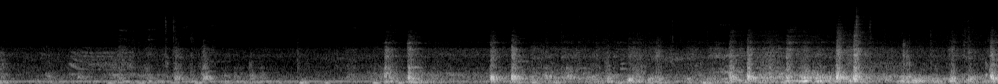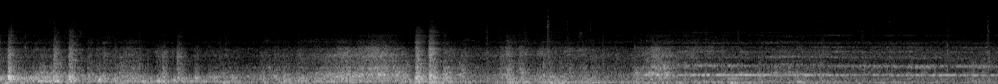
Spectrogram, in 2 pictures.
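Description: Keihin-Tohoku line E233-series electric commuter train running, heard from inside the front car. Its wheels make a steady rumble on the rails, with sharp clacks several times as they pass over rail joints and points. A steady tone comes in near the end.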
